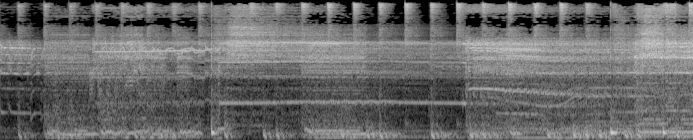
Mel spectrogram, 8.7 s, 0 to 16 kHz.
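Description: Music with guitar played back through Bose 501AR-II speaker cubes with their bass-reflex subwoofer, as a sound test.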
